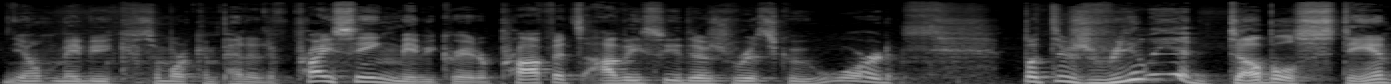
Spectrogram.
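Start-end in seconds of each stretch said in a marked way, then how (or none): 5.1-7.0 voice breaking mid-word, higher pitch. Explaining a double standard in the industry, voice cracking. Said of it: "did I just crack my voice".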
